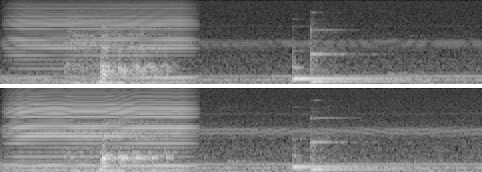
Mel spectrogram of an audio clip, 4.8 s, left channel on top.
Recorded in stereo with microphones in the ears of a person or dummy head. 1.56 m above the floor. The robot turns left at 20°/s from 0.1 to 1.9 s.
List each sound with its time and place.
0.6 s laughter: 25° left (ahead or behind), 0.6 m; by 1.8 s 5° left (ahead or behind), 0.6 m
2.9 s a ringtone: 35° left (ahead or behind), 0.6 m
